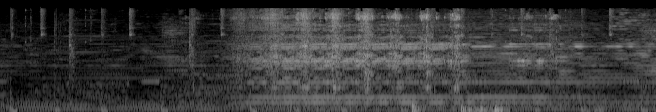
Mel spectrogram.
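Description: Background music, louder from about two seconds in, over the steady low hum of a BaBylissPRO GOLDFX electric foil shaver running over a freshly razor-shaved scalp to take the stubble down further.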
